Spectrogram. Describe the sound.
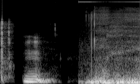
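A beer can being ripped open: a brief murmur, a short pause, then a sharp crack of the can followed by a sustained fizzing hiss.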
